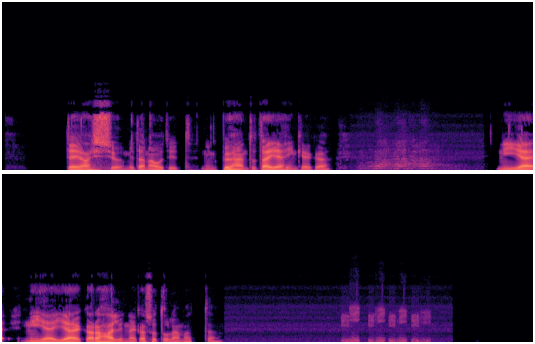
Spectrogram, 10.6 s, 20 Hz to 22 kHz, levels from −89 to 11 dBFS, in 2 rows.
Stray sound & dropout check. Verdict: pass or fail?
fail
